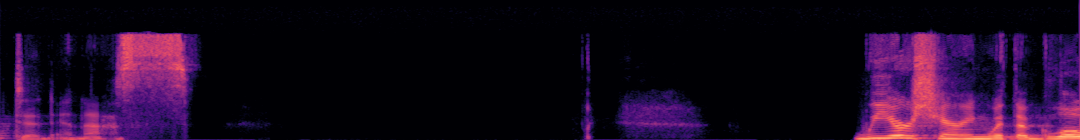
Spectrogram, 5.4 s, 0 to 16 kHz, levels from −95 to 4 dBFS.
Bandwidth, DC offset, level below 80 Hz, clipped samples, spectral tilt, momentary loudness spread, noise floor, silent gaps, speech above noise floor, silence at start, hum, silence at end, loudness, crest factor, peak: 12.5 kHz; under 0.1%; -72 dBFS; under 0.1%; -4 dB/octave; 19 LU; -84 dBFS; none; 65 dB; 0.1 s; none; 0 s; -20 LUFS; 18 dB; -6 dBFS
